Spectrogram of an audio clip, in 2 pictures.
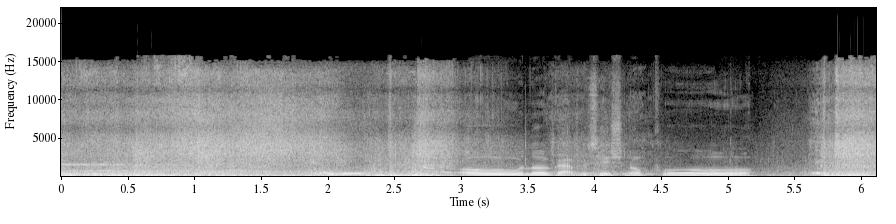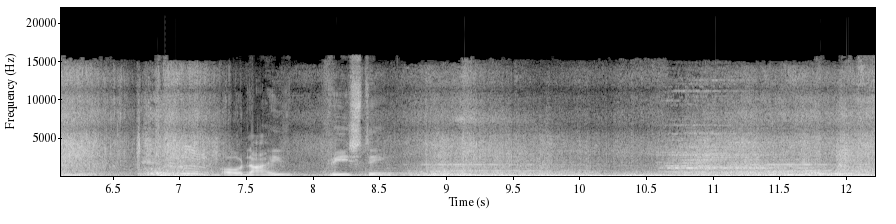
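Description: A magic blast bursts with a loud crackling whoosh.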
